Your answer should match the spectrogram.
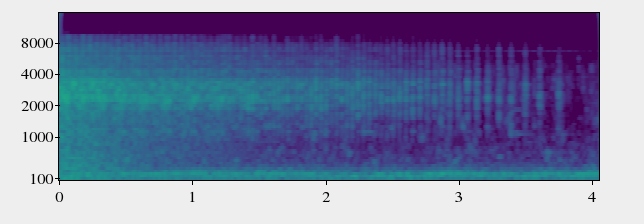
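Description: A steady low rumble, engine-like, under a hiss, slowly fading, with a faint fluttering in the second half.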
